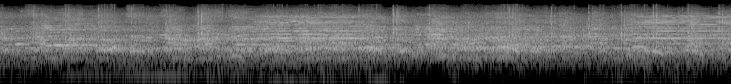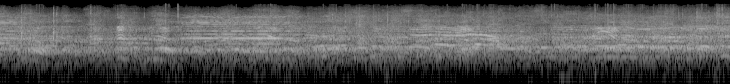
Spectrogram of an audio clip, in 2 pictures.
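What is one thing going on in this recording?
A large crowd cheers and shouts throughout, echoing in a big hall.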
